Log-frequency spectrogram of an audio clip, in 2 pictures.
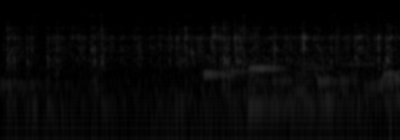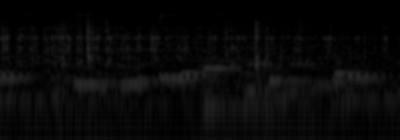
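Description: Quiet background music with slow, held notes, over light ticks of a spoon stirring against the sides of a plastic tub as gelatin dissolves in hot water.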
